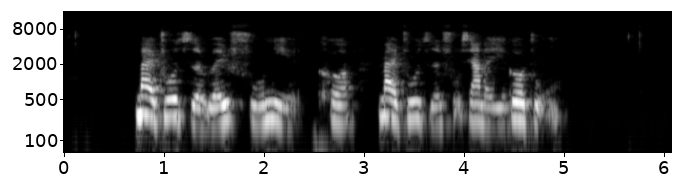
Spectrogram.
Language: Chinese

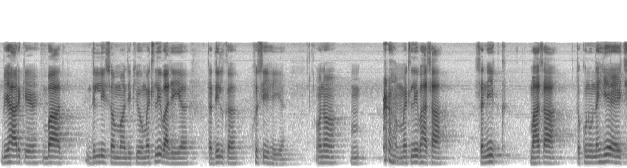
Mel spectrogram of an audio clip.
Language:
Maithili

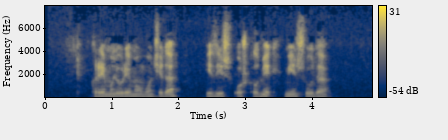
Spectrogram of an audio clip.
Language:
Mari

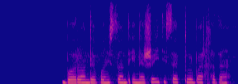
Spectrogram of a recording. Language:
Pashto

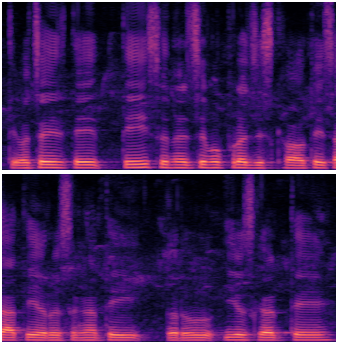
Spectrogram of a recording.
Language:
Nepali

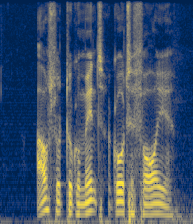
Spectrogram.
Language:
Danish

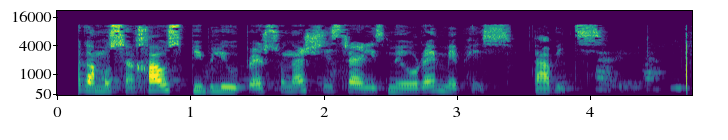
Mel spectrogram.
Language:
Georgian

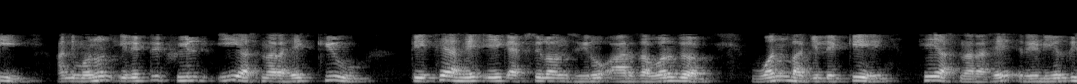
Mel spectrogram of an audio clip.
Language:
Marathi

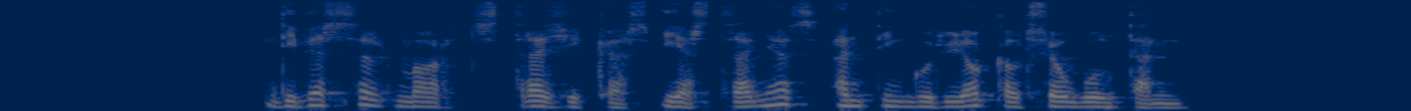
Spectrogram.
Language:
Catalan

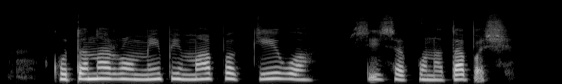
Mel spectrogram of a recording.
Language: Imbabura Highland Quichua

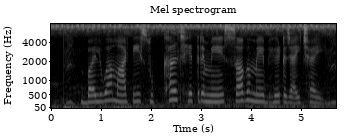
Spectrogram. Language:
Magahi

